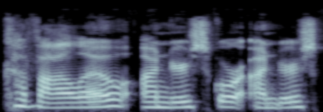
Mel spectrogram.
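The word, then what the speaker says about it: Cavallo: reach out to me on Instagram at cavalor Cravings coach my last name is spelled c is in Charlie a is in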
